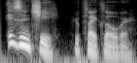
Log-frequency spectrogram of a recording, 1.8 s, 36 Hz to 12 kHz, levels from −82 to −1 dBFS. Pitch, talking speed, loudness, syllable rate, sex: 120 Hz, 130 wpm, -17 LUFS, 4.1 syllables/s, male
